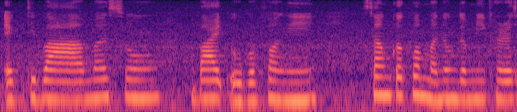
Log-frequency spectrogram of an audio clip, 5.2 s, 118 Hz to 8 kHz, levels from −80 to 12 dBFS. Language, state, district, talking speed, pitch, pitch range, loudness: Manipuri, Manipur, Imphal West, 130 wpm, 195 Hz, 185-200 Hz, -16 LUFS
